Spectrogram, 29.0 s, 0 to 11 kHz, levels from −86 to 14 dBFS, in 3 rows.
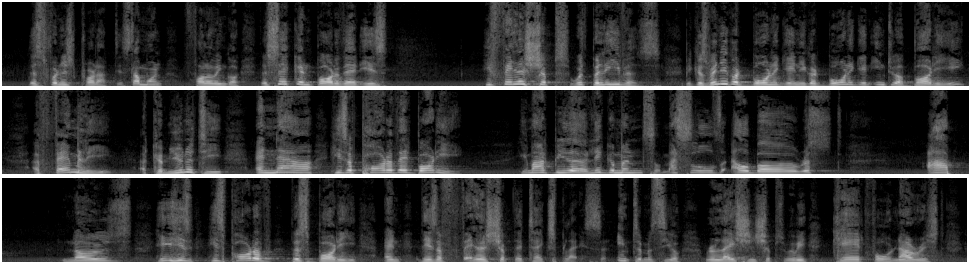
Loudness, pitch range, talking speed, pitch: -24 LUFS, 180-255 Hz, 155 wpm, 215 Hz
